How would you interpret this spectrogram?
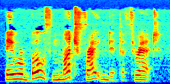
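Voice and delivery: usual speaking voice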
